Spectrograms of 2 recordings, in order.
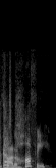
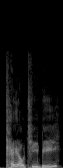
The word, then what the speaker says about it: Kotb: But I have too much respect for women, and my respect for Hoda Kotb. Is that how you say it? I don't know. I think it's coffee. No, Kotb. Oh, Kotb.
